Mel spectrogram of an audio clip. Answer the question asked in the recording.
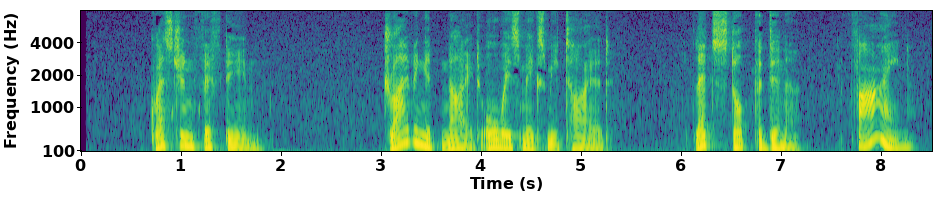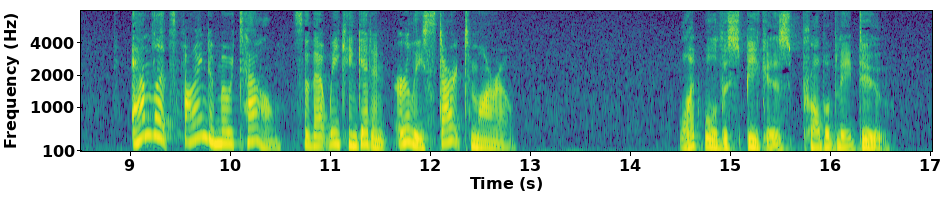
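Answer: Stop for dinner and stay at a motel for the night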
